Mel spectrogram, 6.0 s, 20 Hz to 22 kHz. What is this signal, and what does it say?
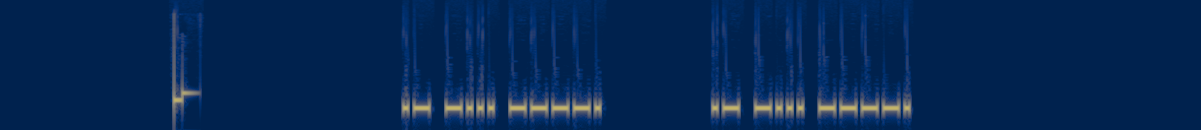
Morse code, heard as a keyed tone, about 46 wpm, 700 Hz. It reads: AB9 AB9
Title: USA Call Sign Prefixes - Repeated 2x - 45wpm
